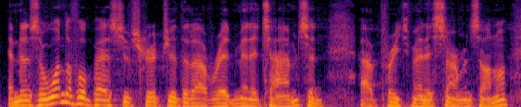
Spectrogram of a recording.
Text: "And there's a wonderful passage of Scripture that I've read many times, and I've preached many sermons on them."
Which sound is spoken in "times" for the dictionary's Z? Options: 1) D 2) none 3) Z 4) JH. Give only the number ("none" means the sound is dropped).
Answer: 3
